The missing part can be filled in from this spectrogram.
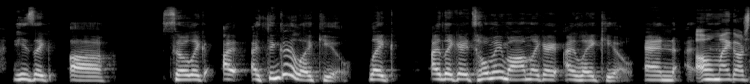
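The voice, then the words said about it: Impression of a friend. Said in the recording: “such a good impression of him”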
